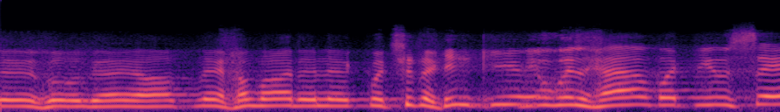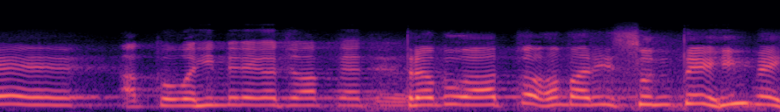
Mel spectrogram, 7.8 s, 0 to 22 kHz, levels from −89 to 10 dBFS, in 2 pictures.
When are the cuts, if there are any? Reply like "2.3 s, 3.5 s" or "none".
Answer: 2.7 s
